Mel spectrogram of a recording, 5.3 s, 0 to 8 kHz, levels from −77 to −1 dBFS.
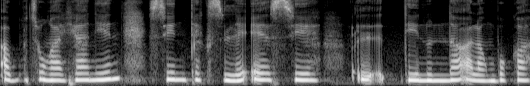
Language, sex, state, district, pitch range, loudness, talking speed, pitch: Mizo, female, Mizoram, Aizawl, 210-230 Hz, -13 LUFS, 160 wpm, 220 Hz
